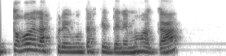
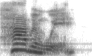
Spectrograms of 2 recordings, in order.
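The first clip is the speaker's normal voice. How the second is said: stress on "haven't", with "we" unstressed. Explaining which word in a tag takes the stress: stress on 'haven't'. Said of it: "we don't stress the last one, but we stress the first word, the, the auxiliary verb".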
